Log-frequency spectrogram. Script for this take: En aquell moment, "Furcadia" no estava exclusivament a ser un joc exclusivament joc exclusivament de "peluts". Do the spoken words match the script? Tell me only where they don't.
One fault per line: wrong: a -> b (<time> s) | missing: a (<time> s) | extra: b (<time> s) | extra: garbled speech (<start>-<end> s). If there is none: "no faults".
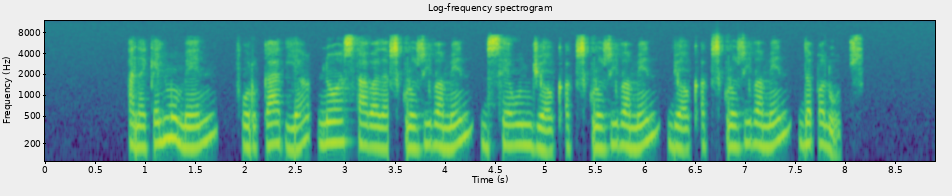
no faults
